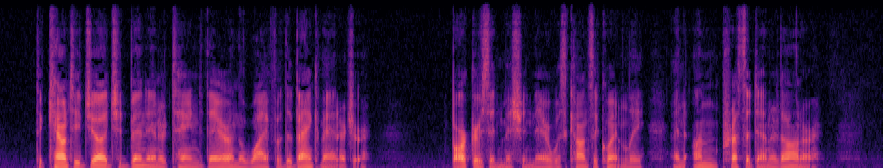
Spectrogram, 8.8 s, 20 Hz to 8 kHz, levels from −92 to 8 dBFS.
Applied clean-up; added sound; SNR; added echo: none; none; none; none.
